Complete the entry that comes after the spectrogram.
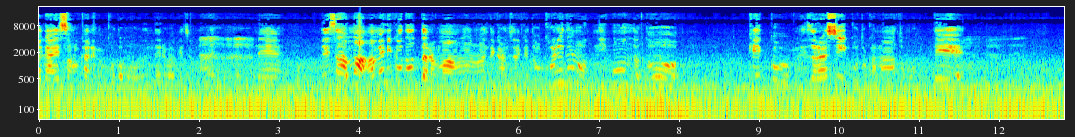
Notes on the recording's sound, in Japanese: ドライブトーク！今週はアリゾナ州フェニックスから、マリコパという町までのドライブ中に収録をしました！ （雑音が多くて聞きづらかったらごめんなさい。。。）。車から見える景色をできるだけ言葉で説明しつつ。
